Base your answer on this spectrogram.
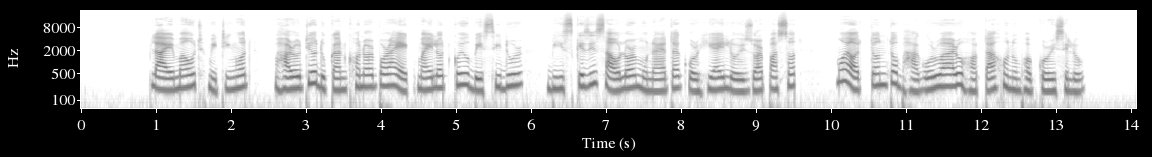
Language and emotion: Assamese, sad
